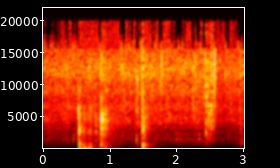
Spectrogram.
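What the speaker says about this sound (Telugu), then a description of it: "ఆనియన్స్ పచ్చిమిర్చి అయితే మంచిగా వేగిపోయాయి" Chopped onions and green chillies frying in a pan for a Telugu beans and tomato curry: soft, steady sizzling with a few sharper clicks and stirring scrapes, close and moderately quiet.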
